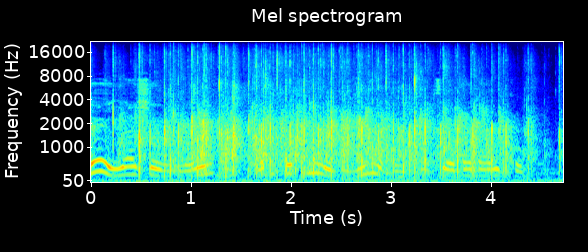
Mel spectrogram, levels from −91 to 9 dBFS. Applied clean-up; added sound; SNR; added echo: none; Applause; -3 dB; none.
